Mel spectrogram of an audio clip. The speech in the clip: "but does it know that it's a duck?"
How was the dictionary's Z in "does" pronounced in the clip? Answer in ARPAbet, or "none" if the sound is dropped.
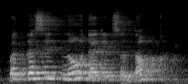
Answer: S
